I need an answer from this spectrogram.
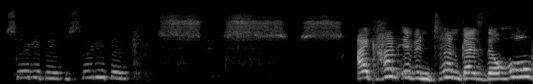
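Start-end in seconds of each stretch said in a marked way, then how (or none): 0.0-1.3 soft, tender apology; soothing baby. Retold or imitated. Mother soothing her crying newborn, soft and tender. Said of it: "I'm like". 1.6-3.4 soft unvoiced shushing; hushing. Mother hushing her crying newborn, whispered.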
